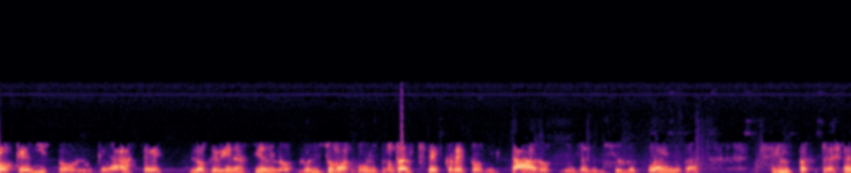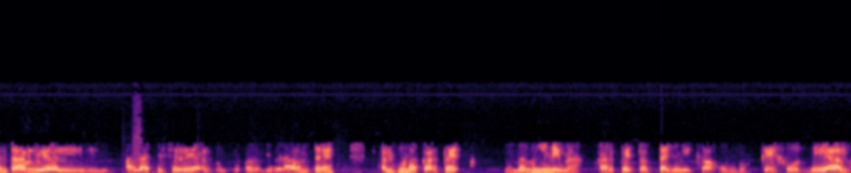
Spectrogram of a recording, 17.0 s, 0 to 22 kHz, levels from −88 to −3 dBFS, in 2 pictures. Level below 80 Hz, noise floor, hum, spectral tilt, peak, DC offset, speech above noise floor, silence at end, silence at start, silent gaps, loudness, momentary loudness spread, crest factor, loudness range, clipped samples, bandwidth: -68 dBFS; -50 dBFS; none; -5 dB/octave; 0 dBFS; under 0.1%; 30 dB; 0 s; 0 s; none; -20 LUFS; 13 LU; 20 dB; 3 LU; under 0.1%; 10.5 kHz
